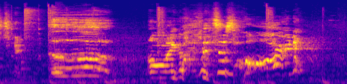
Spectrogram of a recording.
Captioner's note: laughs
